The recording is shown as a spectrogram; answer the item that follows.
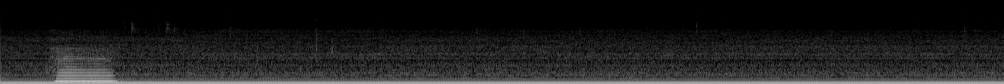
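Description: Steady low electrical hum, mains hum picked up in the headset microphone's recording chain, with a brief voiced "hmm" from a man about half a second in.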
